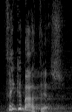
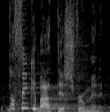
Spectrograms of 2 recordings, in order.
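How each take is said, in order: First: Whispered, high and breathy repeat; hushed repeat. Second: Said in the usual way. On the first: Shown as a demonstration. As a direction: lean in and whisper it to the congregation.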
